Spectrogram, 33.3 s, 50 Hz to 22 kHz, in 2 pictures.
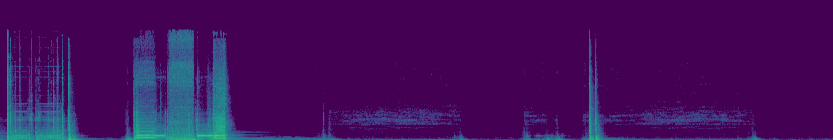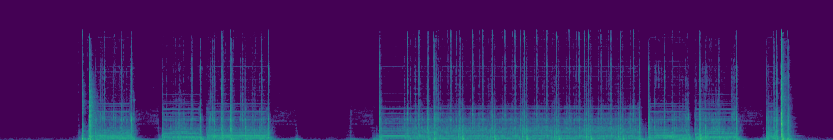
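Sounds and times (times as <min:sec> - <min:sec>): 
Canon S6300 inkjet printer switching on and off: 0:00.2 - 0:01.3, 0:02.7 - 0:04.7, 0:18.5 - 0:22.1, 0:24.2 - 0:32.4.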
